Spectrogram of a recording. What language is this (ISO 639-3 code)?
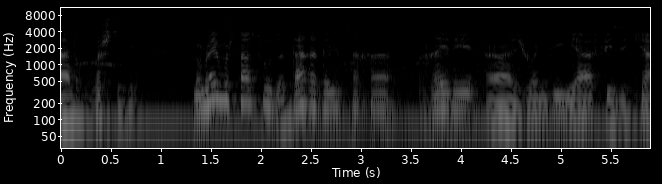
fra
